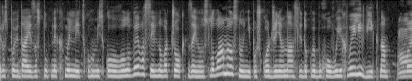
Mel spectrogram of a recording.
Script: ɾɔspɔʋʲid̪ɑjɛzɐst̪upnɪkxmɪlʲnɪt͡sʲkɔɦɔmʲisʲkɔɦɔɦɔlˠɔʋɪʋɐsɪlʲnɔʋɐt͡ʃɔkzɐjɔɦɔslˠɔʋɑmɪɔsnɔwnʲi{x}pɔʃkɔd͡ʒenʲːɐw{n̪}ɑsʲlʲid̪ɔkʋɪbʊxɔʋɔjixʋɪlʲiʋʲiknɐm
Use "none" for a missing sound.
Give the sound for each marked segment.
none, n̪

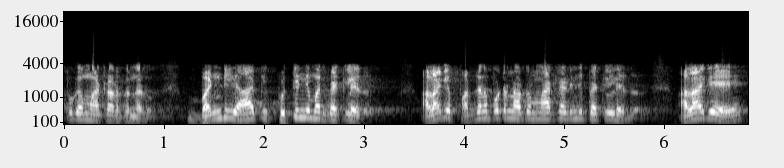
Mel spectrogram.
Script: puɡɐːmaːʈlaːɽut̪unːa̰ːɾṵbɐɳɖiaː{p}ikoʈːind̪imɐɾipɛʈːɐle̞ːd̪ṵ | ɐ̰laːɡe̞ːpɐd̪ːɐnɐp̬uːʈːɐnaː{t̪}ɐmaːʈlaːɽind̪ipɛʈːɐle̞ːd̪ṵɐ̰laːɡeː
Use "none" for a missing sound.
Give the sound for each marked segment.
p, t̪

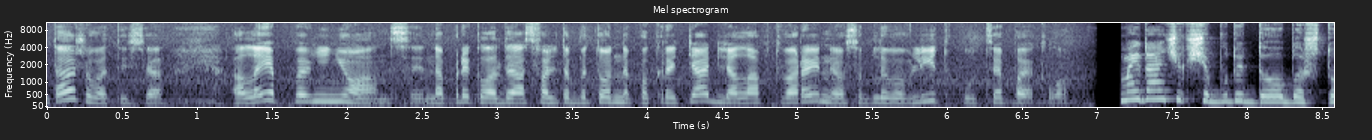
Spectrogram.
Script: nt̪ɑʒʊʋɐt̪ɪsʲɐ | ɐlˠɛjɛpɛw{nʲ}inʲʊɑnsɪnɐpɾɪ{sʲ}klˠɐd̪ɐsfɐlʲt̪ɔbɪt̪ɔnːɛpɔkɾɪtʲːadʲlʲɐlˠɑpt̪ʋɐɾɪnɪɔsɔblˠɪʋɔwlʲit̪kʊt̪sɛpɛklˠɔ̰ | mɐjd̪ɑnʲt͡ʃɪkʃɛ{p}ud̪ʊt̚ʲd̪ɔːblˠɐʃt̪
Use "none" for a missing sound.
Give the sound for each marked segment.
nʲ, none, b

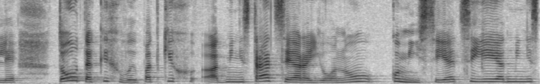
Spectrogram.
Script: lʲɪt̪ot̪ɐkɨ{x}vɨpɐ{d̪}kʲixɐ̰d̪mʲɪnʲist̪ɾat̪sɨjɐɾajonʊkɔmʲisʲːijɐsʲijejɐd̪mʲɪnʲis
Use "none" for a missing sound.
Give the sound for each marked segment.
x, t̪

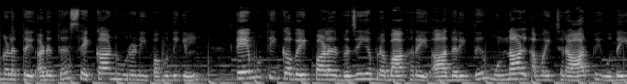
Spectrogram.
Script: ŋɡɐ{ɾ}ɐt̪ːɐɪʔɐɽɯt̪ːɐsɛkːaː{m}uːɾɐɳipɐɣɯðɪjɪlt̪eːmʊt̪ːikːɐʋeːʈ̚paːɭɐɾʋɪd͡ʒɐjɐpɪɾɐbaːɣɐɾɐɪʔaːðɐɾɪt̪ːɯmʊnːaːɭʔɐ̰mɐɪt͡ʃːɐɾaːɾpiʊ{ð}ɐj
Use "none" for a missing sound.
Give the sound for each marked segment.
ɭ, n, ð

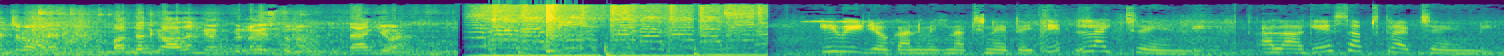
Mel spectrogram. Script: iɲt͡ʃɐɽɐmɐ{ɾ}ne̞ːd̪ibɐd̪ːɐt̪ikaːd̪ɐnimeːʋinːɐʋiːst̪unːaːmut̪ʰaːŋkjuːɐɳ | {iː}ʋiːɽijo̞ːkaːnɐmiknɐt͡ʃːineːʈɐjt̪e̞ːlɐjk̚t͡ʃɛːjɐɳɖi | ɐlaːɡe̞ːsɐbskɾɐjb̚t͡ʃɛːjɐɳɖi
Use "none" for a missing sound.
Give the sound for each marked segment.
none, iː

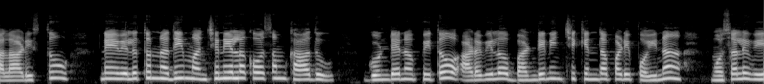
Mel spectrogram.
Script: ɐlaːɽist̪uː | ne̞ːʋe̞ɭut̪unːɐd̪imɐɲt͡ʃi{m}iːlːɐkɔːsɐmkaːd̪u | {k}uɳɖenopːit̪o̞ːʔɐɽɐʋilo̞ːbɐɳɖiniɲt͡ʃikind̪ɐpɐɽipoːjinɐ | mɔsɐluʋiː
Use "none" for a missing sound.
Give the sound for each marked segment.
n, ɡ

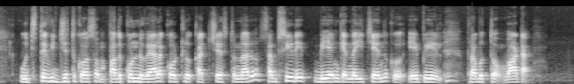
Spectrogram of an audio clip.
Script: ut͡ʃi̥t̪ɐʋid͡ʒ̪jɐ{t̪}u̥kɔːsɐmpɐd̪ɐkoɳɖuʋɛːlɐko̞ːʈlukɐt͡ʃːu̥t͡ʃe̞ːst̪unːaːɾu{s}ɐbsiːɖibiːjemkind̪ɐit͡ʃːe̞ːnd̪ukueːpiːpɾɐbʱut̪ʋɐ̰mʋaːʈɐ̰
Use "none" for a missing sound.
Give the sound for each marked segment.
t̪, s

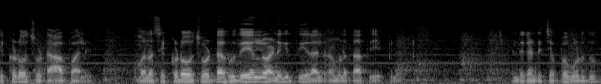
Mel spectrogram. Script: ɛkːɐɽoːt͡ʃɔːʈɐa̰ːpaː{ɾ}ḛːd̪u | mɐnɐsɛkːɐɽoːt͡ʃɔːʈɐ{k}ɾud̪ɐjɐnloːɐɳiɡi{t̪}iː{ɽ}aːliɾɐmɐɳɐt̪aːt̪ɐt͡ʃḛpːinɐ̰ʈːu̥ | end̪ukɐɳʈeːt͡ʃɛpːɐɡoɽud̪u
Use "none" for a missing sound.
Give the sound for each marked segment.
l, none, t̪, ɾ

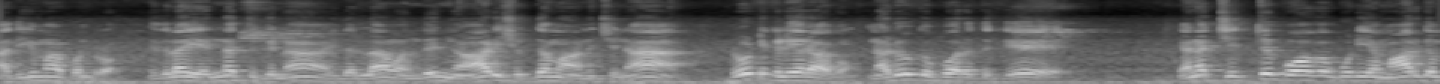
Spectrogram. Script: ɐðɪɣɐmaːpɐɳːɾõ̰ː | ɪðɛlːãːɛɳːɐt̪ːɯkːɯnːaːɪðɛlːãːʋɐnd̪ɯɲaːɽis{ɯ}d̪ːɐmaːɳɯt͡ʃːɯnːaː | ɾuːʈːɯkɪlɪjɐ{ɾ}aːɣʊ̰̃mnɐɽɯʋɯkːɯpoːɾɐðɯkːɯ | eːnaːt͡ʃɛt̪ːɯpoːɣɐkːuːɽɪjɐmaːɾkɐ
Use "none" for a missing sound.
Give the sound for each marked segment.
ʊ, ɾ

